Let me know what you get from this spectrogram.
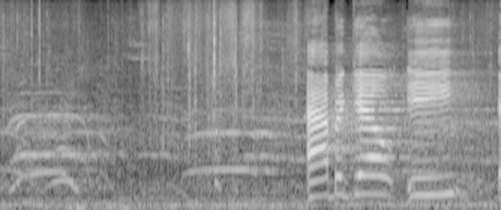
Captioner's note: audience applauds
